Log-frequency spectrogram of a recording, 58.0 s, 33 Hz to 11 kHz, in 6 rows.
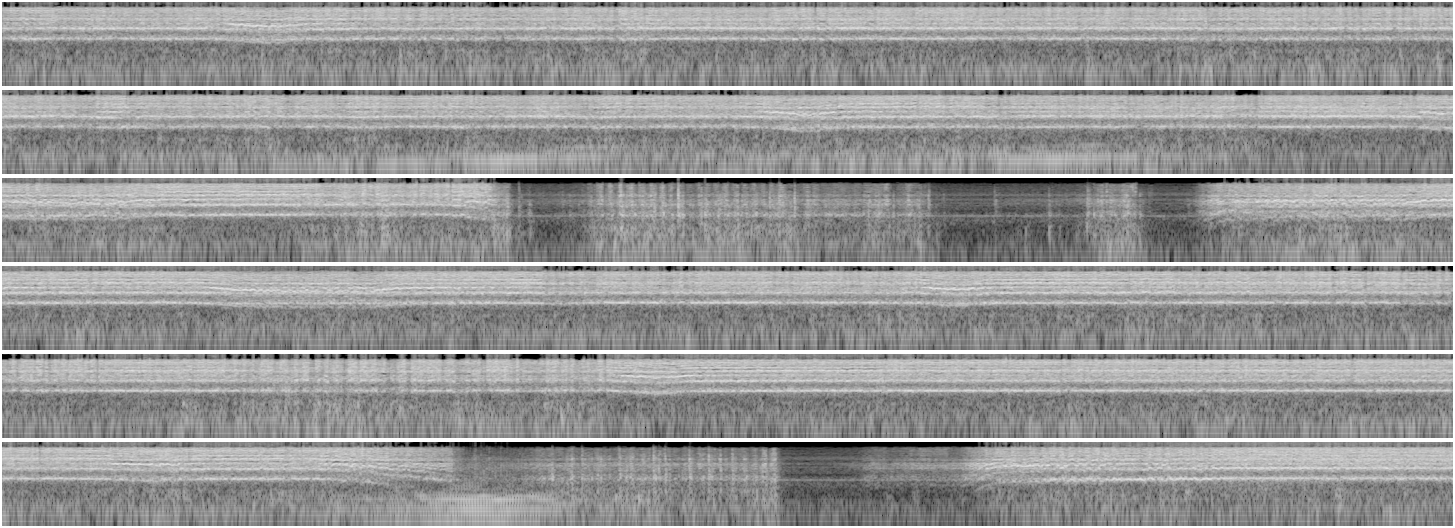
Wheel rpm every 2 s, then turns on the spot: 230, 230, 230, 230, 230, 230, 230, 230, 230, 220, 220, 110, 40, 40, 200, 210, 230, 230, 230, 230, 230, 230, 230, 230, 230, 80, 40, 80, 220.
22-26 52-54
